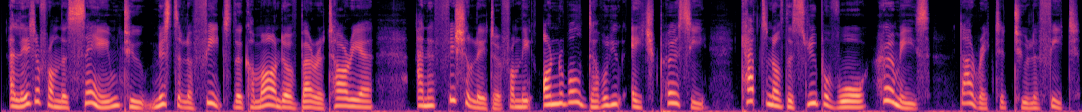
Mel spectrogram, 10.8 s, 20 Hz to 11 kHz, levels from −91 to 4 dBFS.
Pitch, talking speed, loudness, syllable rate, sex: 205 Hz, 170 wpm, -19 LUFS, 5.6 syllables/s, female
